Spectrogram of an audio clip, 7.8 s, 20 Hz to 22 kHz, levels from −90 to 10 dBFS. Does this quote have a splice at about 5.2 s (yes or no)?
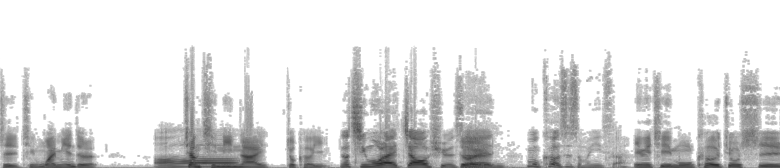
yes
